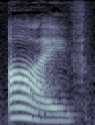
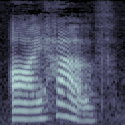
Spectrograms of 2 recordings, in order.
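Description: First: It is said as one contracted syllable. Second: It is said as two full words.

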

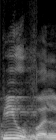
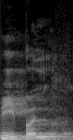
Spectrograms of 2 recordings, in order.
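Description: First: The first vowel is an 'oo' sound. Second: The first vowel is an 'ee' sound. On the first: The speaker calls it wrong. "which is a wrong pronunciation" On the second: The speaker calls it right. "We should try to pronounce it correctly"

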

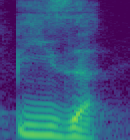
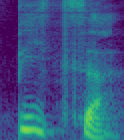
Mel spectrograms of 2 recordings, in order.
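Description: First: The middle consonant sounds like 'z'. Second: The middle consonant sounds like 'ts'. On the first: The speaker calls it wrong. "So it's not pizza" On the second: The speaker calls it right. "it's pizza"

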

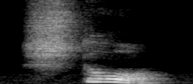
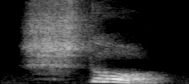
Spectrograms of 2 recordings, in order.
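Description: First: The word begins with a 'sh' sound. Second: The word begins with a 'sh' sound.

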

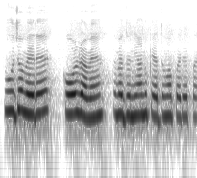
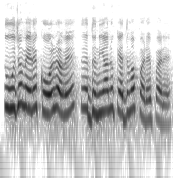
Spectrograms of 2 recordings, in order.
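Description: First: It is said in a sad tone. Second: It is said in an angry tone.

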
